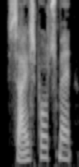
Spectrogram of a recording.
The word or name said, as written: sejlsportsmand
